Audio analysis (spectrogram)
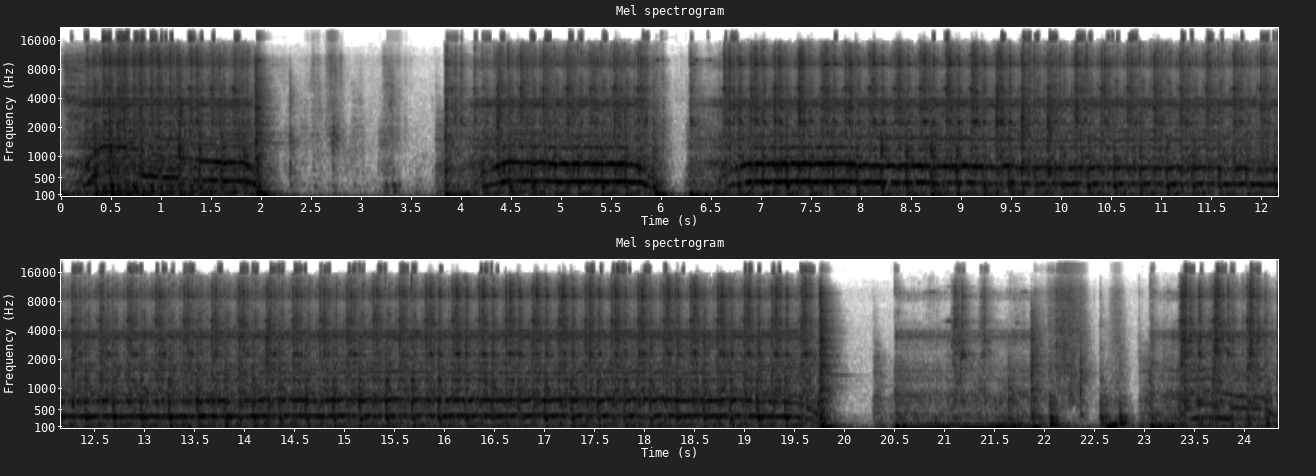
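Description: A sewing machine topstitches a fabric fish pouch at an eighth-inch edge, running in long steady bursts with rhythmic needle clatter, a couple of short pauses between runs, close and loud.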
